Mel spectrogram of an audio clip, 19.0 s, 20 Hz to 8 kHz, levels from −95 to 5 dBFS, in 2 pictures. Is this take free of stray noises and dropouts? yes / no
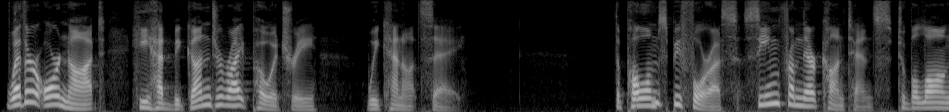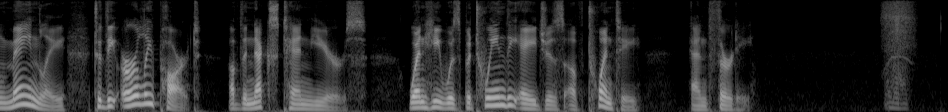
no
